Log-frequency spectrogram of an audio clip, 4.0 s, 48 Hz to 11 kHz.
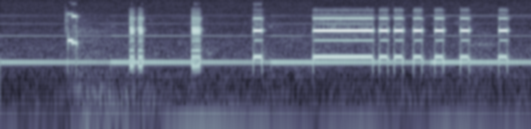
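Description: A hardwired radar detector in a 2016 Lexus ES350 powers up with the ignition, giving a series of sharp electronic beeps, single chirps then a quick run of tones, close and clear over faint cabin hum.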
